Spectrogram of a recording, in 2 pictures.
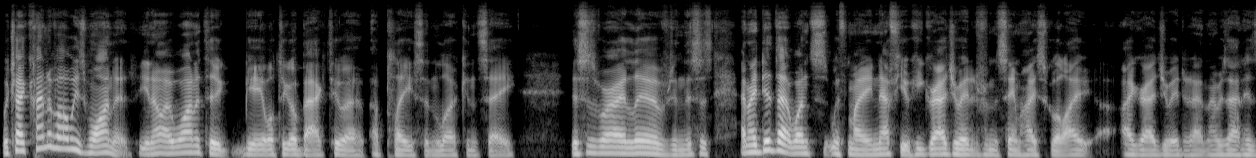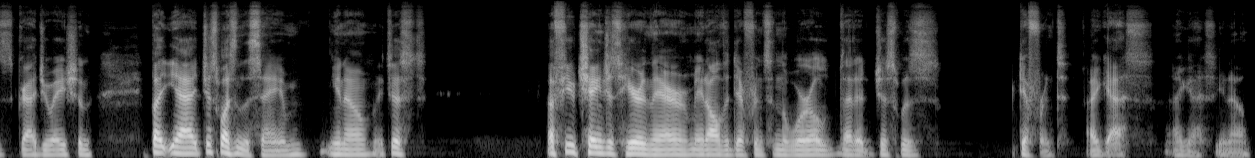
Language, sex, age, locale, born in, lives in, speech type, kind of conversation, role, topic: English, male, 55-59, en-CA, Canada, United States, conversation, unstructured, none, Which era of your life fills you with the most nostalgia, and what makes it meaningful to you?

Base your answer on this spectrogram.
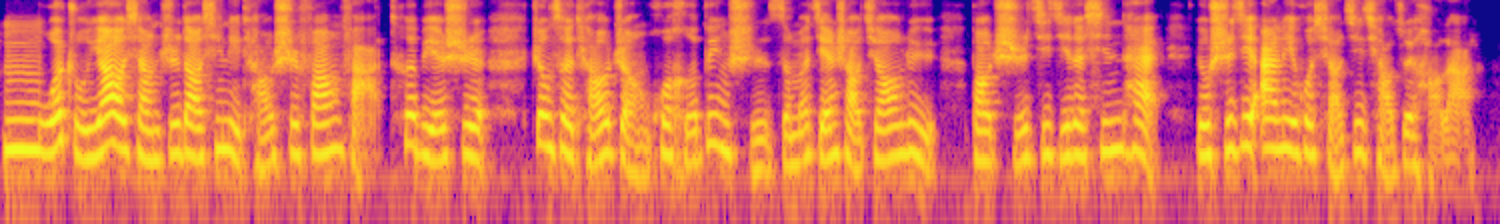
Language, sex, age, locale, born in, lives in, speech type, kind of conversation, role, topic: Chinese, female, 40-44, zh-CN, China, United States, read, expert-assistant, asker, 为什么有些人觉得公务员的工作很轻松，而有些人却说压力很大？实际情况到底如何？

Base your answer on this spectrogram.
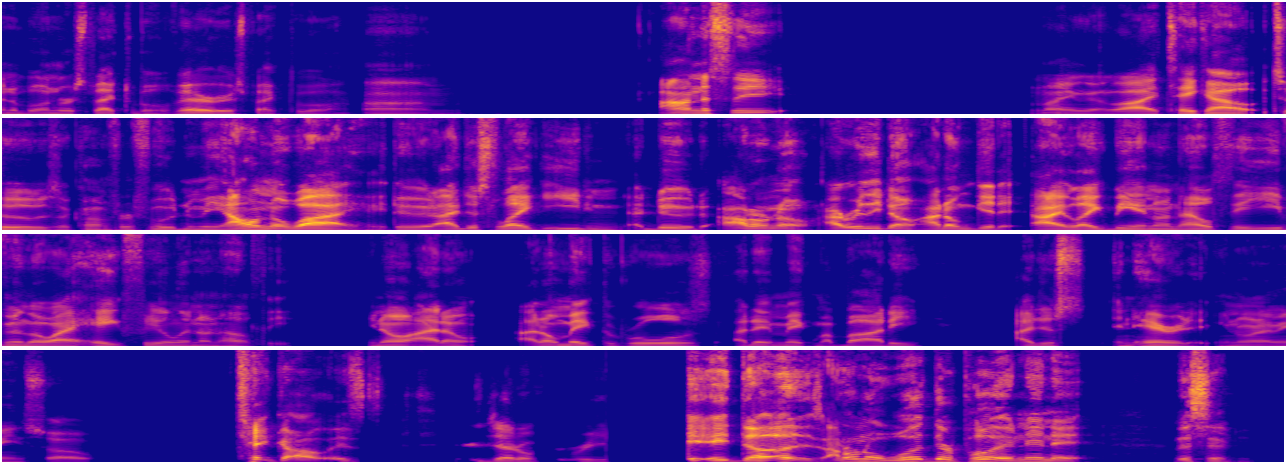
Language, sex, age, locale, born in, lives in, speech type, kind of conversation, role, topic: English, male, 18-19, en-US, United States, United States, conversation, unstructured, none, How do you decide where to order takeout from when everyone has a different comfort food favorite?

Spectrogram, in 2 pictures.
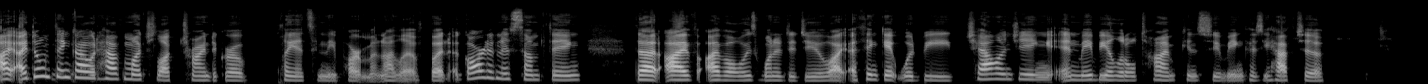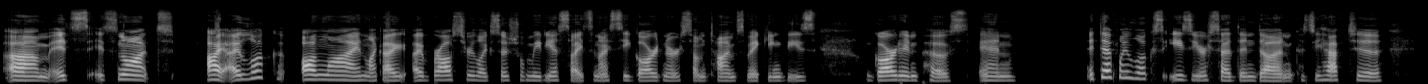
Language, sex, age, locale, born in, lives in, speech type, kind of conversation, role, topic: English, female, 40-44, en-US, United States, United States, conversation, unstructured, none, Which neighborhood place boosts your mood the most, and why?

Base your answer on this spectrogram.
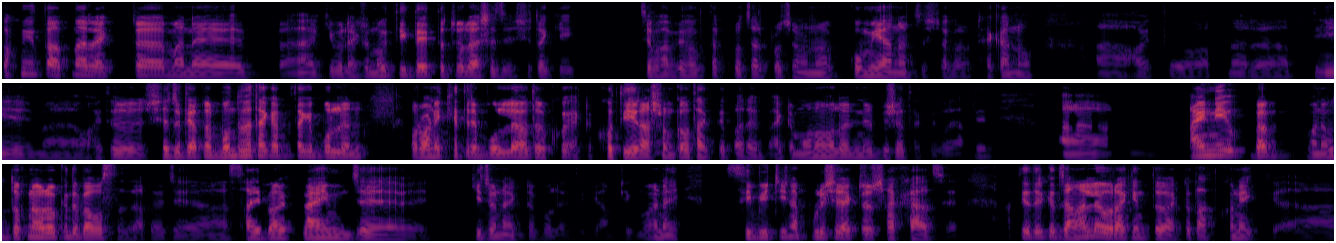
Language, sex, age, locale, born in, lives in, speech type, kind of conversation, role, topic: Bengali, male, 30-34, bn-BD, Bangladesh, Bangladesh, conversation, podcast, guest, ভুয়া খবর চিনতে আপনি কী কী নিয়ম মেনে চলেন?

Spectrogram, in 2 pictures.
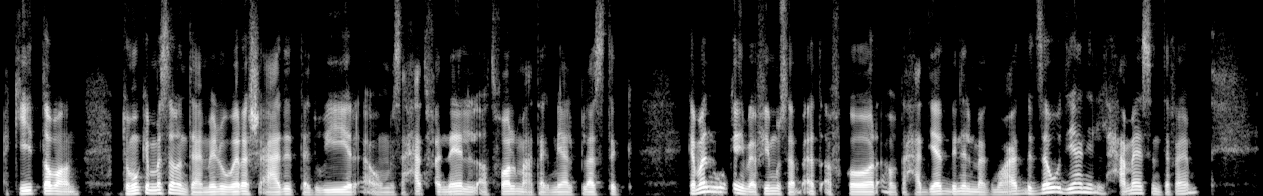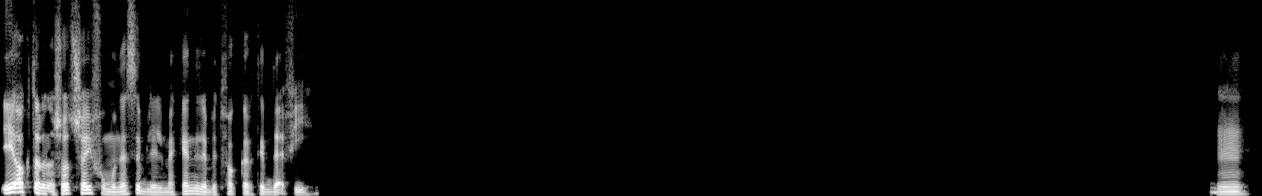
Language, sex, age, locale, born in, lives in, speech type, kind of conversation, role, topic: Arabic, male, 25-29, ar-EG, Egypt, Egypt, read, expert-assistant, expert, إيه الحلول المبتكرة اللي ممكن نعملها عشان نقلل تلوث البلاستيك في المحيطات والبحار؟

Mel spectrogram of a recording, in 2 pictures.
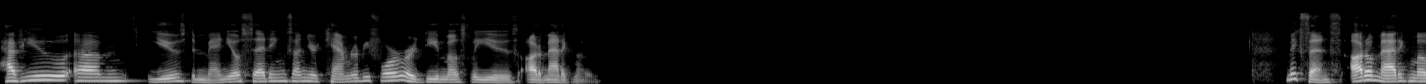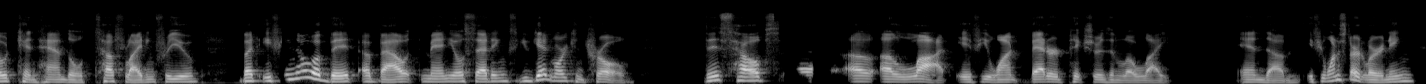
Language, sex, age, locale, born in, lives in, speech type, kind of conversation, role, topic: English, male, 35-39, en-US, United States, United States, read, expert-assistant, expert, How do camera settings affect the quality of photos in different lighting conditions?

